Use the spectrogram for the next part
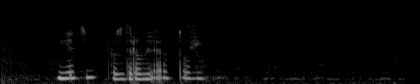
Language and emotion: Russian, sad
